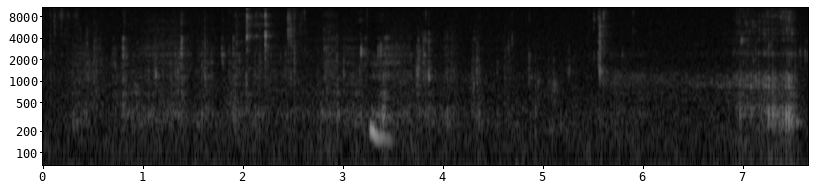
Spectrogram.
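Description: Close-miked chewing of a mouthful of bibimbap, with small wet mouth clicks, and a short hummed "mm" about three seconds in. Near the end comes a sip from a container of radish and beef soup.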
